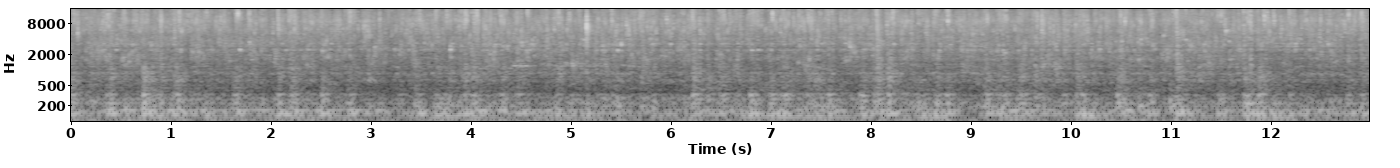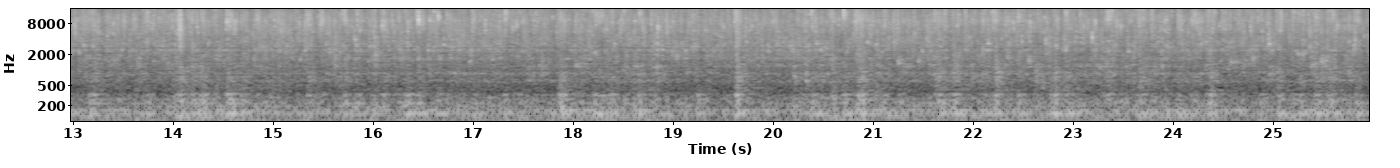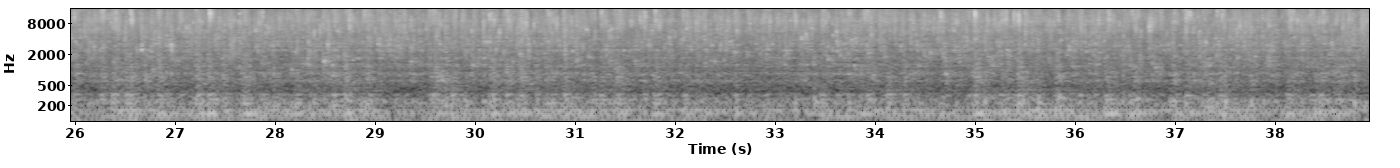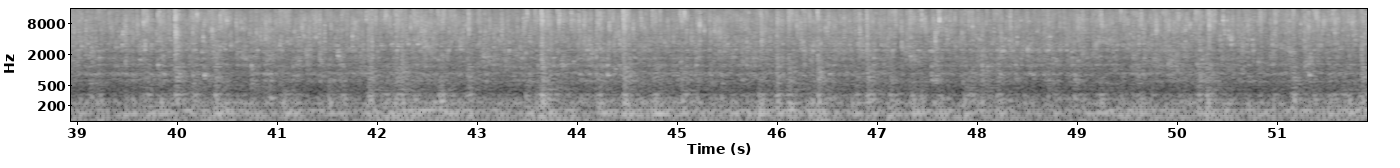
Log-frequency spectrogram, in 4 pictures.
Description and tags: water run from tap faucet into large metal sink2 close
from, metal, faucet, sink, large, into, water, tap, run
